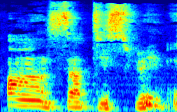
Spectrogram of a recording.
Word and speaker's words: unsatisfait: F-A-I-T. Unsatisfait. – I-T. So, unsatisfait. – Yes, unsatisfait.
